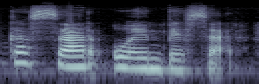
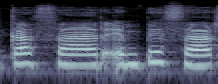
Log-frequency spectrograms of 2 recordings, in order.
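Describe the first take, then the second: First: Casar o empezar with a plain s sound for z, Latin American style; teacher giving students the Latin American s sound; seseo pronunciation. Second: Cazar and empezar with a lisped th sound for z, as in northern Spain; teacher contrasting the northern th sound for her students; Castilian z sound. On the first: Teacher demonstrating Latin American seseo with a clear s. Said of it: "en Latinoamérica y el sur de España". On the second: Teacher demonstrating the northern Spain th for z. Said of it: "no se dice". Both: Shown as a demonstration.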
